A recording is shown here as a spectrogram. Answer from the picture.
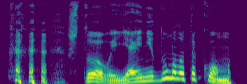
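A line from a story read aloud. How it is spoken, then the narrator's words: Laughing. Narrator (Russian): рассмеялся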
